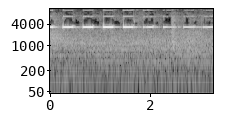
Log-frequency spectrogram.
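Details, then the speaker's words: Fire alarm panel during sprinkler valve exercising with two valves turned: steady high beep about two and a half times a second, then silenced when acknowledged; supervisory signal. "so usually I hear the beeping right now you hear it I hear it now I just acknowledge it"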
